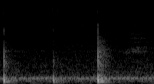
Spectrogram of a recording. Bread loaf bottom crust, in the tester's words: thump the bottom. Should have a nice hollow sound.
